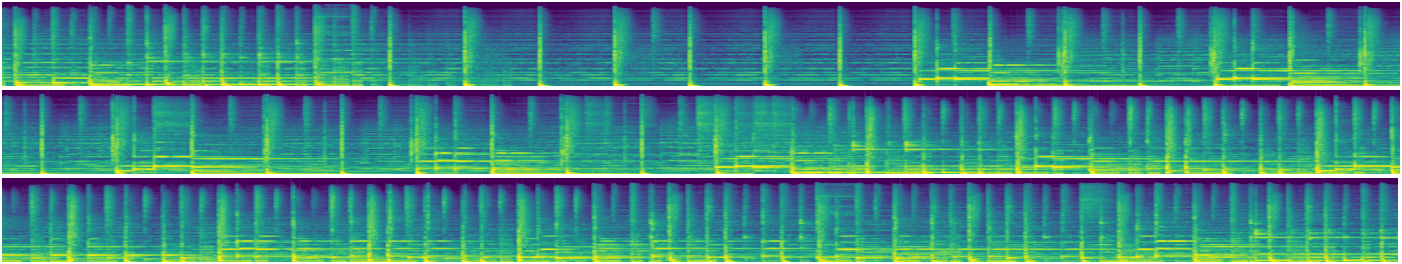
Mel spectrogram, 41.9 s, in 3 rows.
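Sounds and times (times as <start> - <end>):
handpan playing: 0.0 - 5.6, 9.2 - 41.9.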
